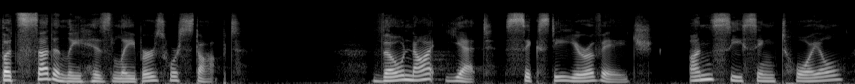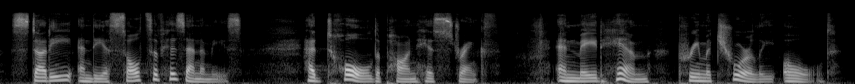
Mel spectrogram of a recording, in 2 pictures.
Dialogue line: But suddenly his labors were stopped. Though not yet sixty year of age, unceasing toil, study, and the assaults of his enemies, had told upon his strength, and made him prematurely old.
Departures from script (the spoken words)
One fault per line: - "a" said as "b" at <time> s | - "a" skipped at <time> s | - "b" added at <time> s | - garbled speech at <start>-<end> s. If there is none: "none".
none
